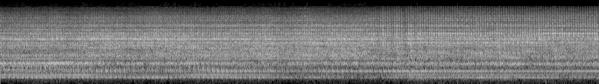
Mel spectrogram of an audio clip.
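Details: Wood lathe turning a box elder platter about 9 inches across with a shear cut: a steady, even hiss of the tool with no chatter or squeal. A clean cut.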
